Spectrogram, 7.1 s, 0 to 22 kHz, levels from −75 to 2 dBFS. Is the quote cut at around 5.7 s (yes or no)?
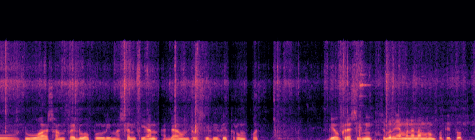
yes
